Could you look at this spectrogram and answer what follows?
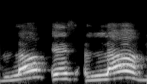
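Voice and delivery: Love is love, slow and stretched; second take, slow and fuller; drawn-out love. Acted. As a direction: savour each word slowly. Repeats it drawn out.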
